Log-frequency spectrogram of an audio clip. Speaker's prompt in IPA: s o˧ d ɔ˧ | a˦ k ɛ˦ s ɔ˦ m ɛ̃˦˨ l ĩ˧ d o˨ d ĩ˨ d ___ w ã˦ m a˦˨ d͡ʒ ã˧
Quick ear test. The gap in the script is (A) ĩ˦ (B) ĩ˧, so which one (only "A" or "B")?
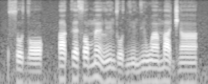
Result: B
